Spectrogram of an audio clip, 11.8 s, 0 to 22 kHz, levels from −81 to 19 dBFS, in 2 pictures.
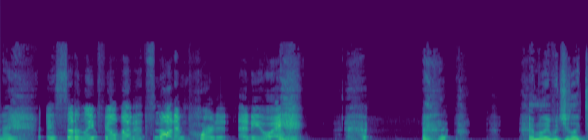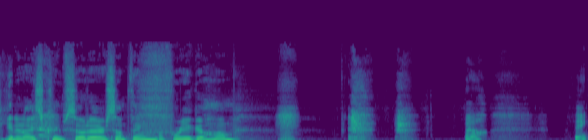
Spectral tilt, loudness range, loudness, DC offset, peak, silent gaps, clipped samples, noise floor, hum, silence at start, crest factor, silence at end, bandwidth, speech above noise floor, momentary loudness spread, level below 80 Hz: -5 dB/octave; 8 LU; -21 LUFS; under 0.1%; -2 dBFS; none; under 0.1%; -64 dBFS; none; 0 s; 20 dB; 0 s; 15.5 kHz; 44 dB; 16 LU; -54 dBFS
